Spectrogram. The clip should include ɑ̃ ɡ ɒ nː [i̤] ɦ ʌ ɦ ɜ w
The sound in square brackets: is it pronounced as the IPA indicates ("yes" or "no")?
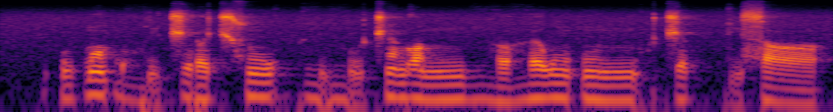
yes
